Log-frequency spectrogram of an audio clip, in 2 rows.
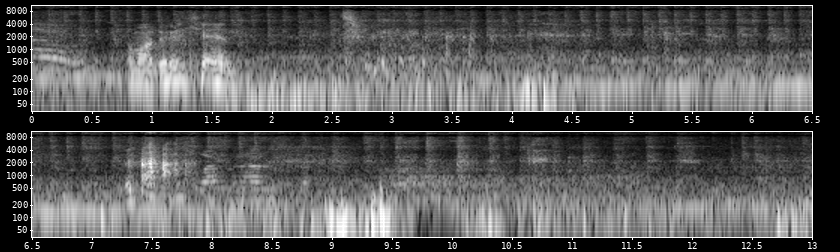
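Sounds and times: background music: 0.0s - 13.0s
steady low hum: 0.0s - 13.0s.

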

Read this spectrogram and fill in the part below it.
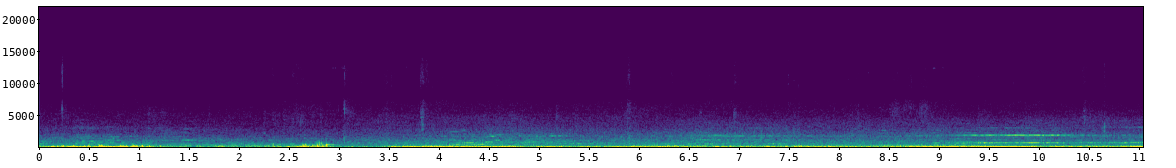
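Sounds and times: wind buffeting microphone: 0.0s - 9.2s
city noise: 0.0s - 11.0s.

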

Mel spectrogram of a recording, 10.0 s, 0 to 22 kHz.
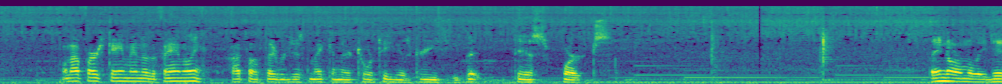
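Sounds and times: tortillas sizzling in oil: 0.0s - 10.0s.

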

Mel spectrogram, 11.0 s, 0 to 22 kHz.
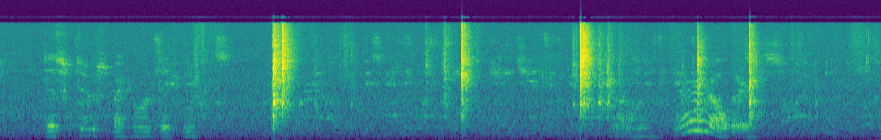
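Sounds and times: plastic case snapping open: 3.4s - 3.7s, 7.2s - 7.7s.

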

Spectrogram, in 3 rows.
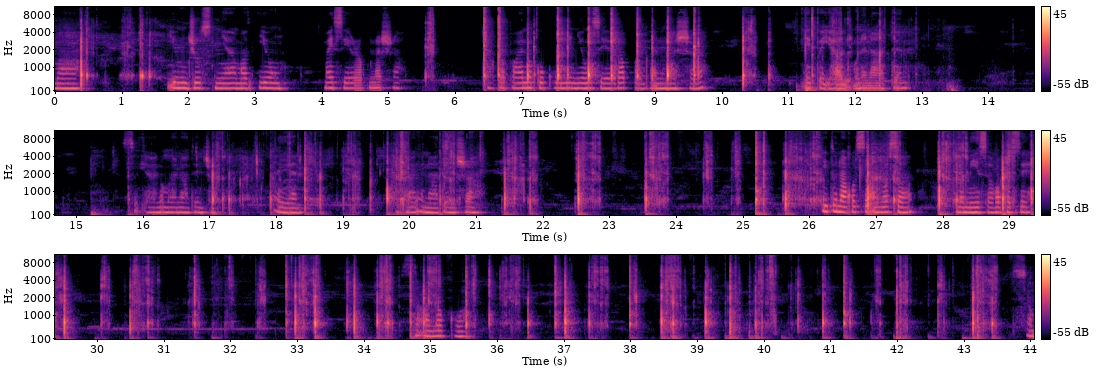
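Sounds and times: spoon scraping plastic container: 0.0s - 2.4s, 5.5s - 13.8s, 15.2s - 44.0s.

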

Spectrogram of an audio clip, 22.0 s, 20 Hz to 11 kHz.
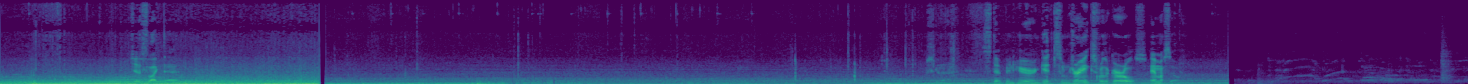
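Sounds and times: car engine hum: 0.0s - 18.4s
road noise inside car: 0.0s - 18.5s.

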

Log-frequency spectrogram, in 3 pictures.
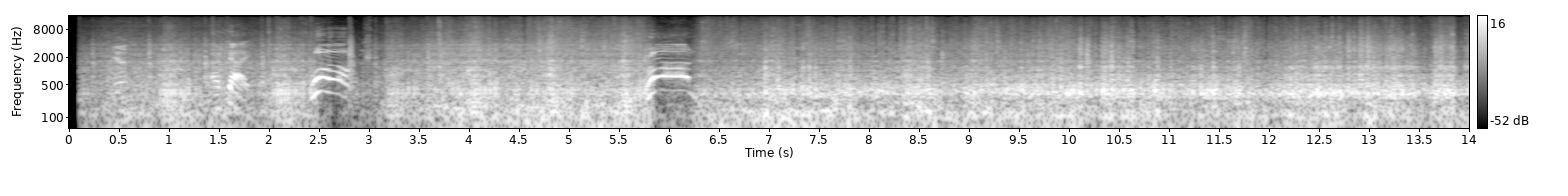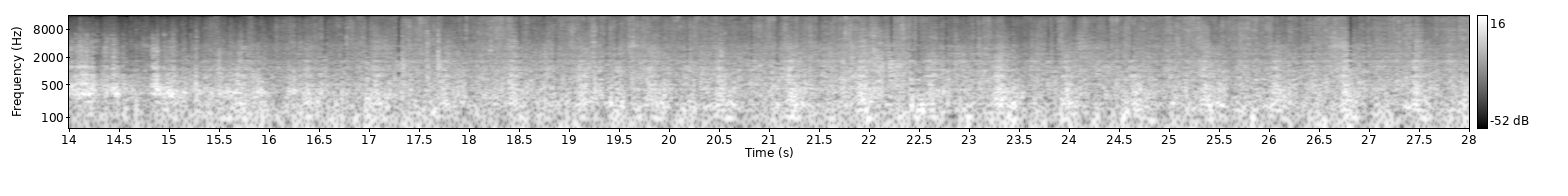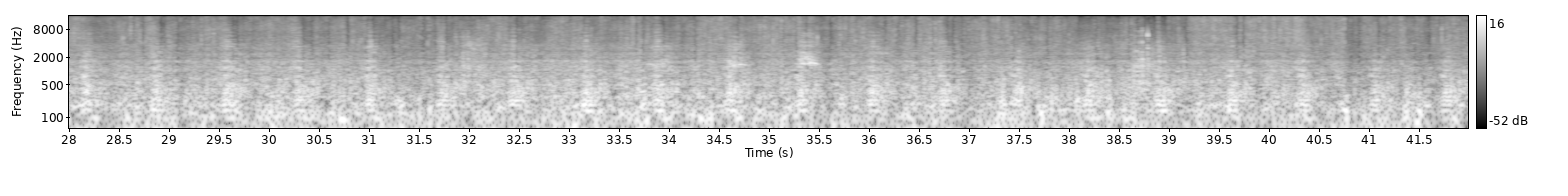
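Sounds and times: rushing wind and low rumble: 0.1s - 41.9s
person shouting: 5.8s - 6.3s.

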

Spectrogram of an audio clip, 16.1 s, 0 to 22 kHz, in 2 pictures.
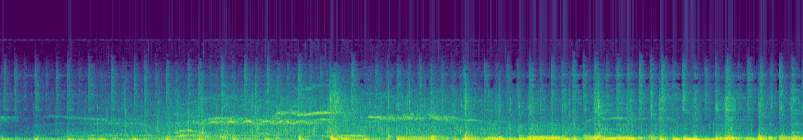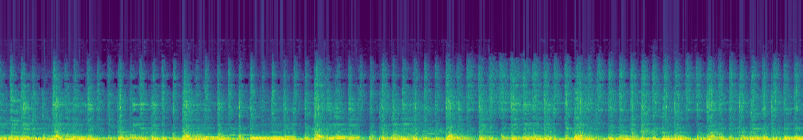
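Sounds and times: rapid percussion: 0.0s - 16.0s
electric bass line: 4.2s - 16.0s.

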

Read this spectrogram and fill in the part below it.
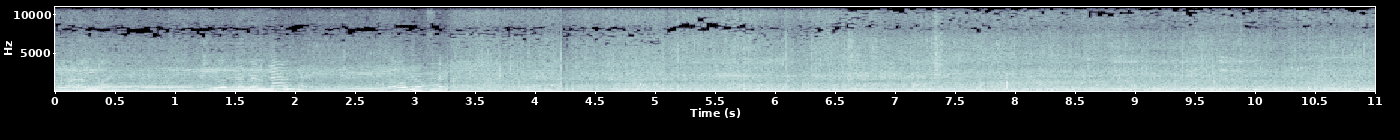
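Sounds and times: legs wading and splashing: 0.0s - 11.0s
river water rushing over stones: 0.0s - 11.0s.

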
